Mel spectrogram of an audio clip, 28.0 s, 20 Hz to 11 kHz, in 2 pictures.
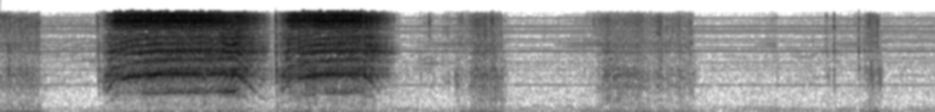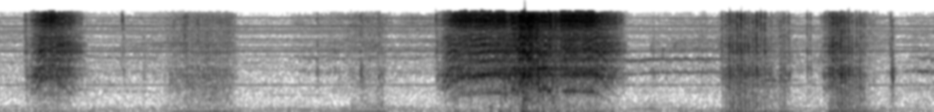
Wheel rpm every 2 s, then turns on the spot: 30, 130, 90, 0, 10, 0, 10, 20, 10, 0, 90, 90, 10, 10.
8-10 16-18 24-28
